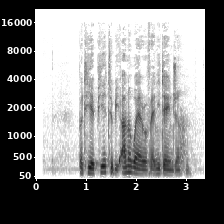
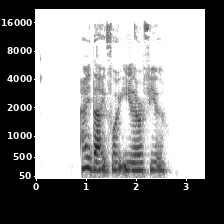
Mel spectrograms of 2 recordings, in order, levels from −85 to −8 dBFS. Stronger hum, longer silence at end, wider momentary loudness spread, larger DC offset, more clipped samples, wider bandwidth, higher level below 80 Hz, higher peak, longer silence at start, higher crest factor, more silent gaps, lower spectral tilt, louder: neither; second, 0.3 s vs 0.8 s; about the same, 12 LU vs 13 LU; neither; neither; about the same, 16 kHz vs 16.5 kHz; second, -72 dBFS vs -64 dBFS; about the same, -6 dBFS vs -8 dBFS; about the same, 0.85 s vs 0.9 s; about the same, 18 dB vs 20 dB; neither; about the same, -6 dB/octave vs -5 dB/octave; about the same, -24 LUFS vs -25 LUFS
